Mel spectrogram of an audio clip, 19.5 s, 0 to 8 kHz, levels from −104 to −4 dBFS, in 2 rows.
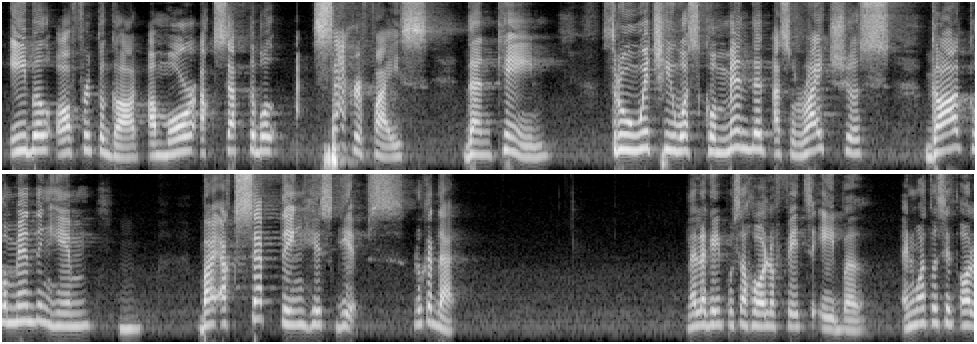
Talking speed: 120 wpm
